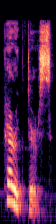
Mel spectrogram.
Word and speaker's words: characters: Но в этом слове читается как «к» – «characters», «characters».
